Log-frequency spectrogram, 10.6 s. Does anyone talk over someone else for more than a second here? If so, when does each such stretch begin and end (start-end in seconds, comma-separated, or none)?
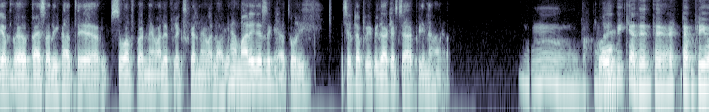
none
